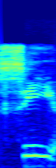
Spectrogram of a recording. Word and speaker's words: Coase: I don't know how he knows pronounce his name, but his name is I would pronounce it as Coase. It's Coase.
